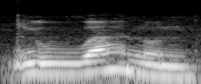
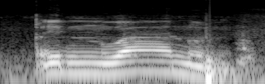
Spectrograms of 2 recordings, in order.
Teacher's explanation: maka bukan dibaca iwanun tetapi tetap idhar, dibacanya jelas menjadi inwanun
